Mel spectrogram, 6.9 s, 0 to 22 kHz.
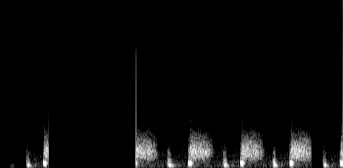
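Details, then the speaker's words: Early diastolic regurgitant murmur from aortic or pulmonary valve insufficiency, starting with the second heart sound at about 60 beats per minute: soft, low-intensity, blowing, non-radiating. Aortic regurgitation is best heard at the accessory aortic focus, third intercostal space, left sternal border. "soplos de poca intensidad, aspirativos, tienen ese carácter, aspirativos, no tienen irradiación. El soplo de deficiencia de la válvula aórtica lo vamos a escuchar mejor en el foco accesorio aórtico."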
